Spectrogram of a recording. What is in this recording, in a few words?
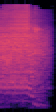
Synths C; Vengeance Samples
